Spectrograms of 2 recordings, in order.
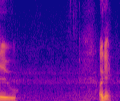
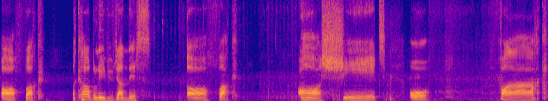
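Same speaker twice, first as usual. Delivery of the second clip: drawn-out cursing in a put-on voice; Ryan; 3 dB louder, much slower than usual. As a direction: groan out each curse in dismay. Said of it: "what would Ryan do in this situation?".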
